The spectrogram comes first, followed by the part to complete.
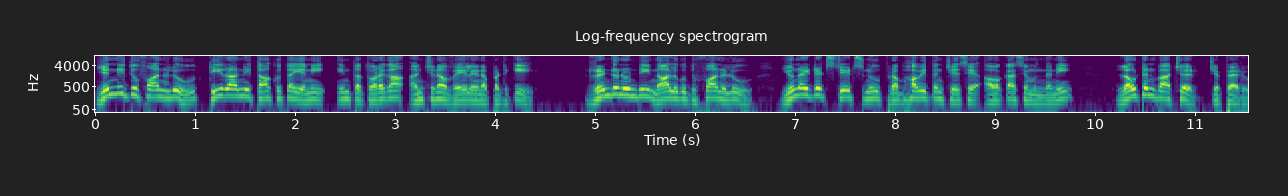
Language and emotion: Telugu, neutral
